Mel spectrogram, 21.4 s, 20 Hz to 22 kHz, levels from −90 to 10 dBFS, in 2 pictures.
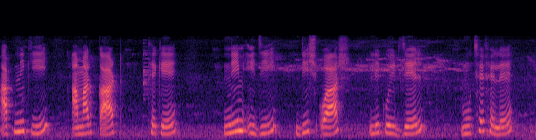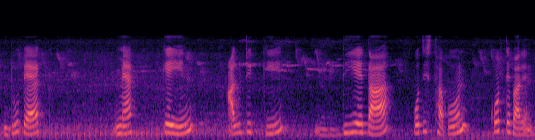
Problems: constant background noise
